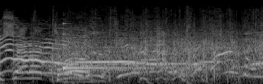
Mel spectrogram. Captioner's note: laughs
